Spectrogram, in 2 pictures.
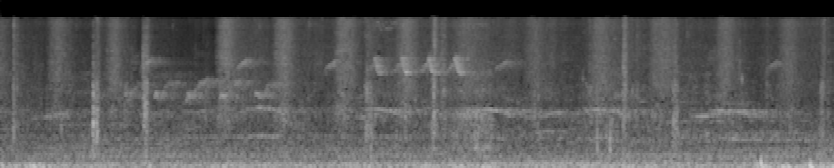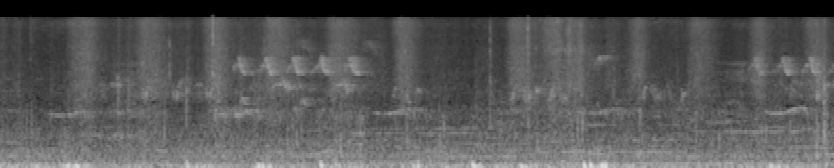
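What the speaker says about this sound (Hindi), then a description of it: "आप कोयल की आवाज़ भी सुन सकते हैं" Koel and other birds call repeatedly through a young Miyawaki-style urban forest in Lahore, with chirps and tweets layered over a steady outdoor rumble and occasional footsteps nearby.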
